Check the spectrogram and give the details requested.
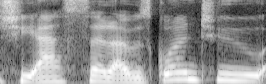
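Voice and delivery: ordinary talk

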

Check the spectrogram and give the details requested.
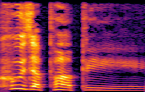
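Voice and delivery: put-on deep, doting dog voice, drawn-out "puppy". Asked whether they have a dog voice, the speaker demonstrates it: put-on dog voice. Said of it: "Do you have a dog voice that you do?".

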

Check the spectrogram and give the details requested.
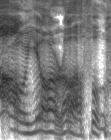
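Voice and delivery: put-on elderly lady voice, fondly scolding. Retelling what a 94-year-old nursing home resident said, imitating Annabelle's old woman voice. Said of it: "one of the voices that I used to do old women".

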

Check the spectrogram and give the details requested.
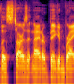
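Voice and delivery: usual speaking voice

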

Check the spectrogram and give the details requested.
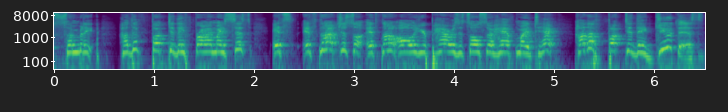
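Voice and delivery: mock-terrified voice. Retelling what he said while hitting buttons, imitating a terrified voice. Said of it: "like very terrified".

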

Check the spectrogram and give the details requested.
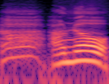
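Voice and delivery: distraught, panicked, high cry. Speaker retells a student finding out midterms are today; imitating distraught panic. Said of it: "he was just distraught".

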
